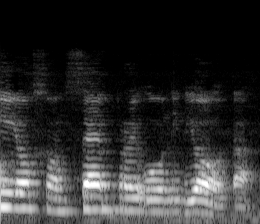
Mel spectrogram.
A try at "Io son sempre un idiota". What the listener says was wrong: Yes, and pull back a lot more on the o. Io. It's a hint.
